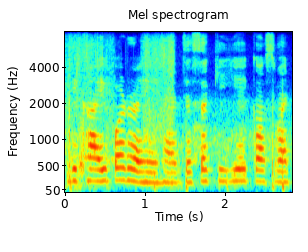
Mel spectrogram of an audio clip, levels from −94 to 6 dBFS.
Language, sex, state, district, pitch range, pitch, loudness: Hindi, female, Haryana, Rohtak, 195-220 Hz, 215 Hz, -15 LUFS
